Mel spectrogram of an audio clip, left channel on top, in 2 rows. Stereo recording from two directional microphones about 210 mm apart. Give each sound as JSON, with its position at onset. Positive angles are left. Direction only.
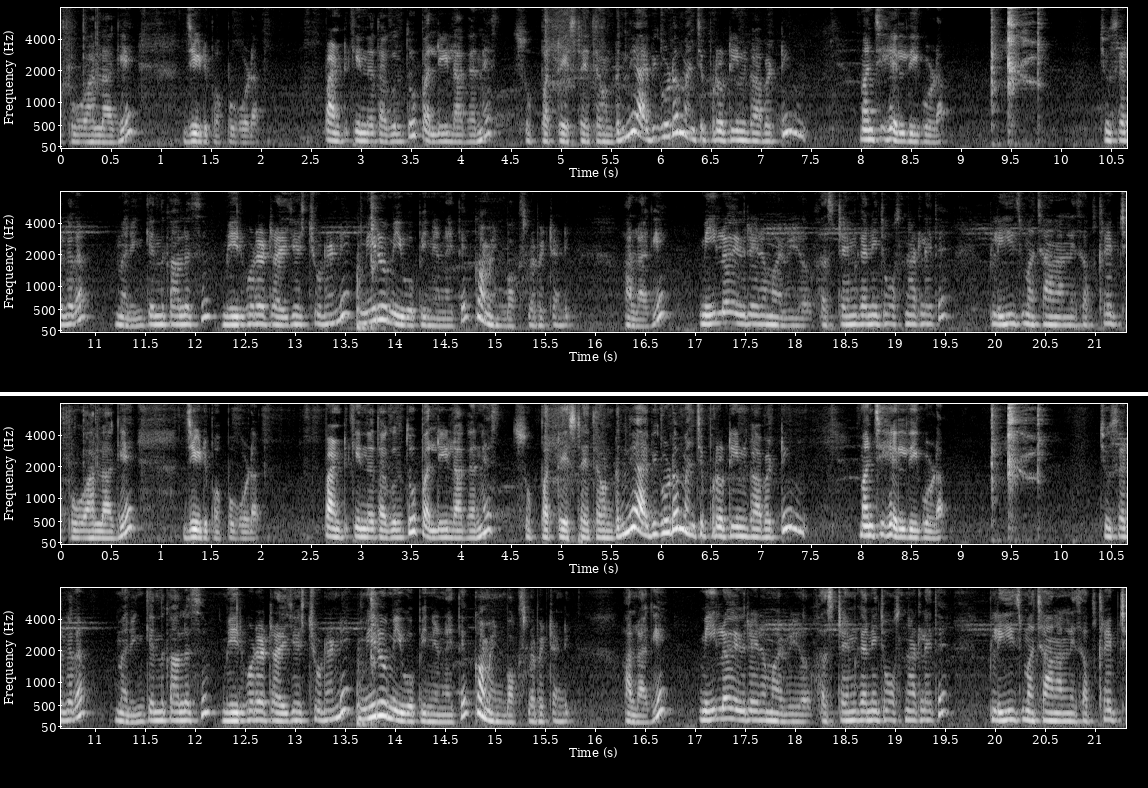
{"t": 0.2, "sound": "a woman's voice", "side_deg": -30}
{"t": 10.4, "sound": "a woman's voice", "side_deg": -30}
{"t": 20.0, "sound": "a woman's voice", "side_deg": -40}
